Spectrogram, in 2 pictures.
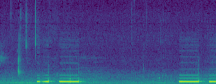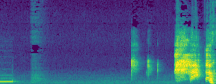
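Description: Phone's outgoing video-call ringing tone: two double rings about three seconds apart, the call still unanswered. A few short clicks come near the end.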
